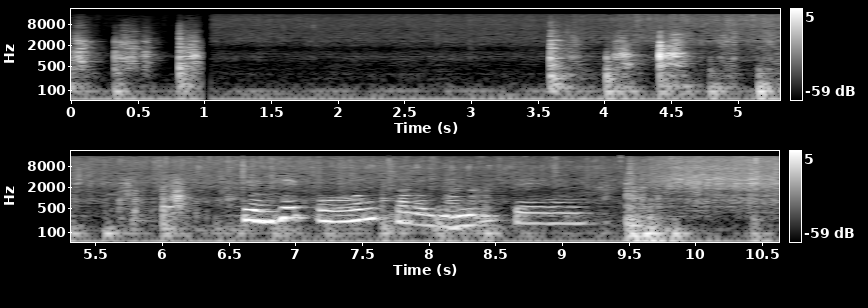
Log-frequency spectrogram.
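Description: Butter and garlic sizzle in a hot pan, growing louder.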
